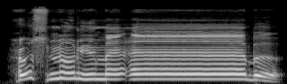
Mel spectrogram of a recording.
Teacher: وقف کی صورت میں جب با ساکن ہو جائے تو با کو ہلا کر پڑھیں گے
